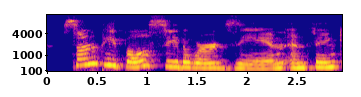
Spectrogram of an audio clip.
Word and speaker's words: zine: people see the word zine and think it's pronounced sein so if you did too don't worry you're not alone but it's actually pronounced zine as in magazine or fanzine scenes are similar to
